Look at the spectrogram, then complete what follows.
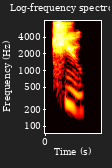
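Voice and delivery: tu with rounded French u. Shown as a demonstration. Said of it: "In French, we say".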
